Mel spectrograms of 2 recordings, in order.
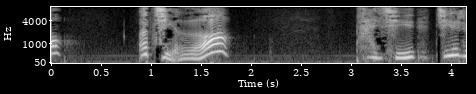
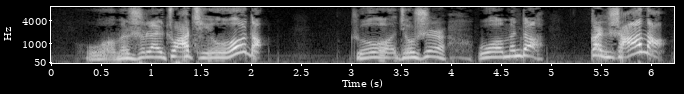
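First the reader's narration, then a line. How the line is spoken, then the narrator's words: Low growling reply. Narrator (Chinese): 猎人们低吼着回答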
